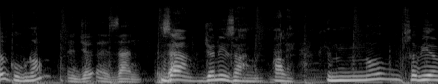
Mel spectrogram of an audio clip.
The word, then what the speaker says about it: Zhang: Com es pronuncia el cognom? Zhang.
